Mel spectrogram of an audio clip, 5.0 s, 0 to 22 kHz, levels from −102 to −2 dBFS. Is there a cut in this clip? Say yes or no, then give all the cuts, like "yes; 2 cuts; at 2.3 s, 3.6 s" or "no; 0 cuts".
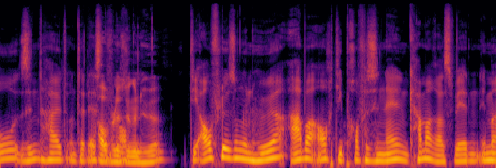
no; 0 cuts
